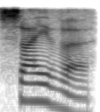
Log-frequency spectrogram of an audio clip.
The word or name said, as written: Saiva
